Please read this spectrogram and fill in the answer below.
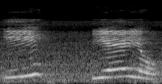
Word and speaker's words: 이에요: तो मैं यहाँ से रब कर दिया मैंने ये, और यहाँ पे लिखा, मैंने बोला ई ये यो। इसको कैसे प्रोनाउंस करते हैं, ई ये यो, ई ये यो।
